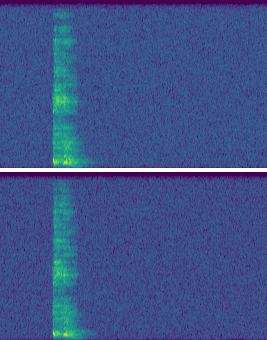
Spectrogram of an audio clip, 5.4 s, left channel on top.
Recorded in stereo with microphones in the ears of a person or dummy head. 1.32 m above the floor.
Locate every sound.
1.1 s a cough: 20° right (ahead or behind), 0.9 m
